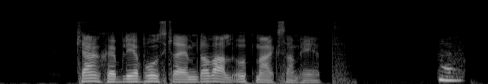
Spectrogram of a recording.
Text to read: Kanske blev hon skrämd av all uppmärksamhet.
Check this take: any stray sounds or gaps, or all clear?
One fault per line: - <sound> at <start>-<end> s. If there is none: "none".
- laugh at 4.4-4.7 s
